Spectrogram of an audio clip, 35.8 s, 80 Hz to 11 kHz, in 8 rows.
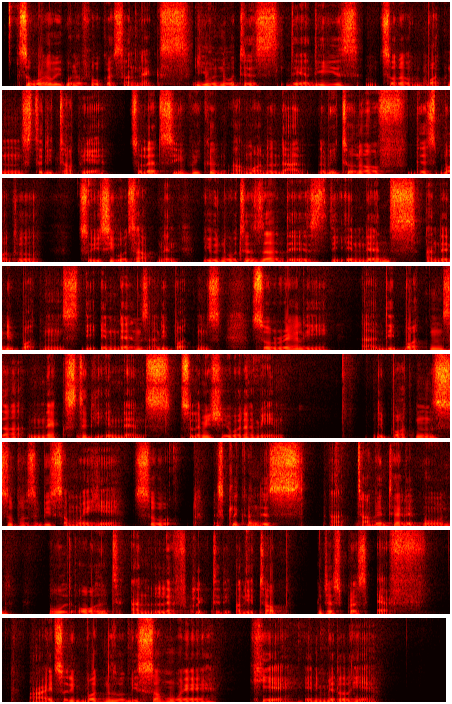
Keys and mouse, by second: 1.1 shift+click, 2.1 KP_1, 9.7 click, 20.4 click, 21.2-21.5 middle drag, 21.8 middle click, 22.5 middle click, 24.9 click, 25.7 Tab, 28.5 alt+click, 30.3 f, 31.4 click, 35.7 click.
